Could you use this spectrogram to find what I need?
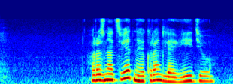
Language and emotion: Russian, neutral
